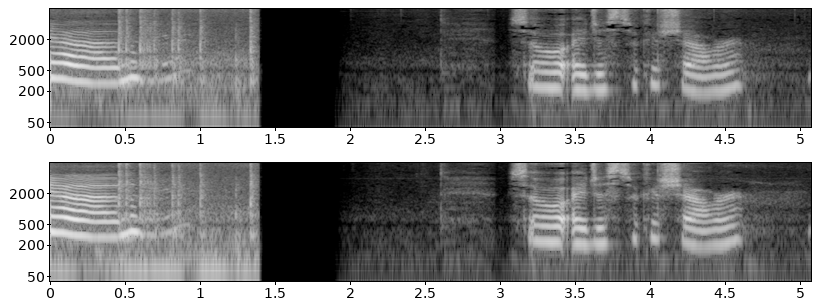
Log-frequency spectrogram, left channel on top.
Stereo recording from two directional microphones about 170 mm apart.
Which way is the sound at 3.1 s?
Centre (ahead or behind).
